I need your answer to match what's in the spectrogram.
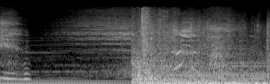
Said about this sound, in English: Trevor busts through the door.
